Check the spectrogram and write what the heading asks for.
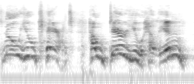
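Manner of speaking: hammed-up indignant passenger; mock outrage. Mocks outraged bus passenger.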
